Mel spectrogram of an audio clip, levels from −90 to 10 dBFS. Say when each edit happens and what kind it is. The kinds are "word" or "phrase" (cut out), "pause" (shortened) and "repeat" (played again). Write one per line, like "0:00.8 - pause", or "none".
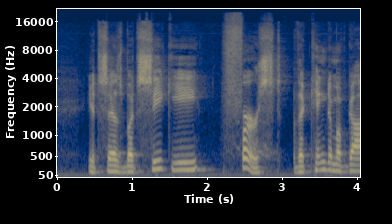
none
